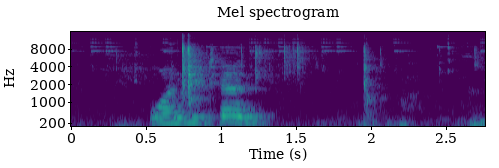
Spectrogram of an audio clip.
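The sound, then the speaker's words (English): Plastic dice clattering as a handful is grabbed from a pile during a tabletop role-playing game, brief rattling bursts mixed with a voice. “Sorry, I just need to grab more dice than I thought.”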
